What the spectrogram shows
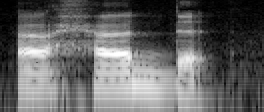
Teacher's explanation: Huruf dal terletak di akhir kata, kita pantulkan cara membacanya. Nama hukum tajwidnya ialah qalqalah kubra.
